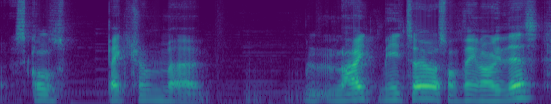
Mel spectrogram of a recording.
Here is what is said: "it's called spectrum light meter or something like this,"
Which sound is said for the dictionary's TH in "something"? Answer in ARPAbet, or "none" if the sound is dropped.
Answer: TH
